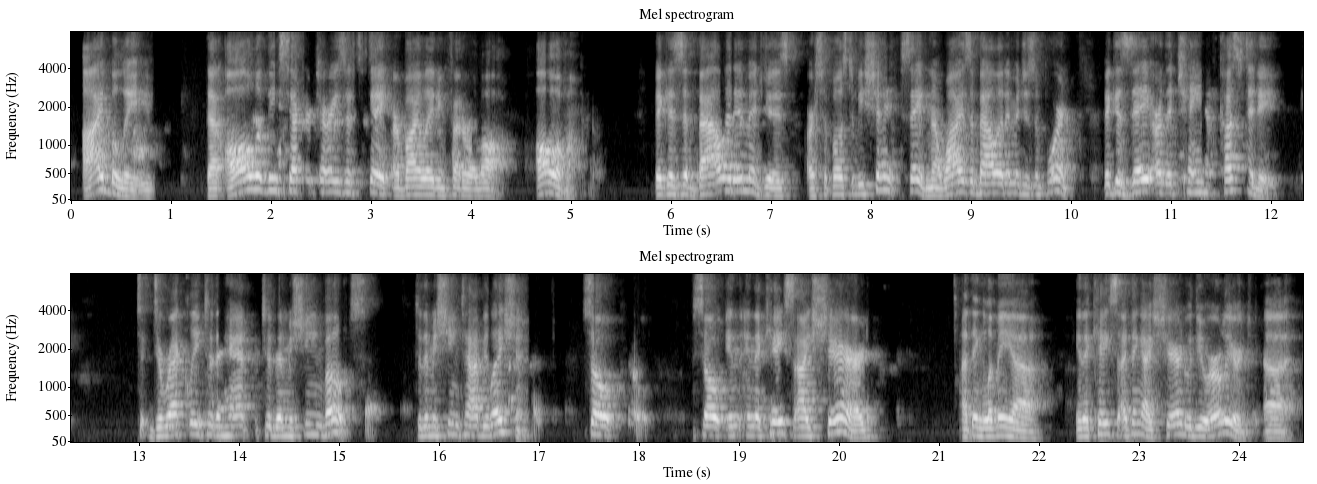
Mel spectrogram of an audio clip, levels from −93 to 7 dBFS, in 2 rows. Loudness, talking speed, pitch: -15 LUFS, 185 wpm, 185 Hz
